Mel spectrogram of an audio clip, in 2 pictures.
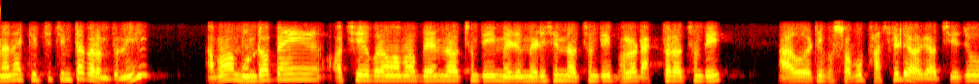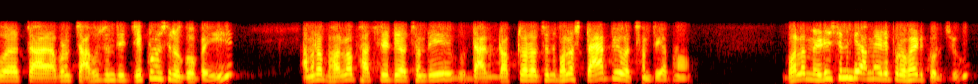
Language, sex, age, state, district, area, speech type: Odia, male, 45-60, Odisha, Kandhamal, rural, conversation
